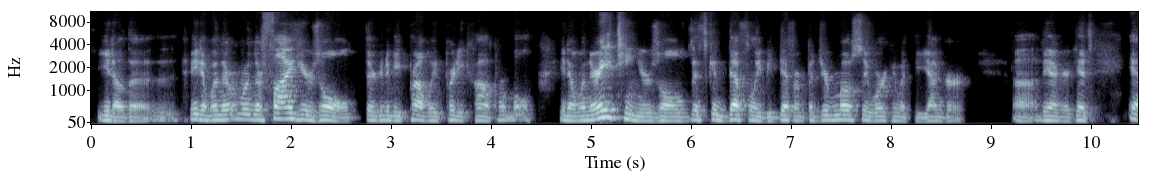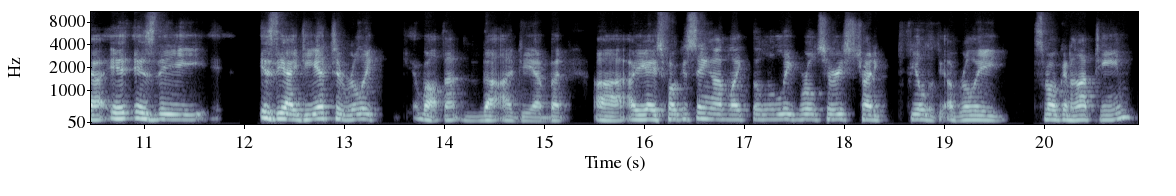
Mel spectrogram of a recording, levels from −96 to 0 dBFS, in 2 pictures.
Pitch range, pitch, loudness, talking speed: 120-150 Hz, 140 Hz, -24 LUFS, 220 wpm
